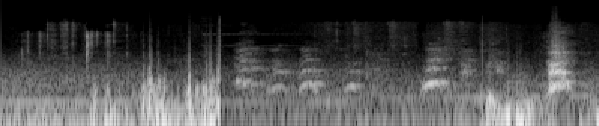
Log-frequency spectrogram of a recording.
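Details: Three livestock guardian dogs react as two coyotes pass near the fenceline, protecting the herd: deep barks in a burst, then higher, bending yips and whines, and a final sharp bark, over a low rumbling background.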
